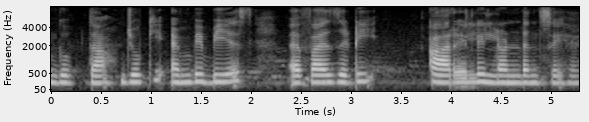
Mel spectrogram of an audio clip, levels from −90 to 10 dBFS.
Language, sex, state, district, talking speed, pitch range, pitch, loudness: Hindi, female, Uttar Pradesh, Etah, 70 wpm, 205-225 Hz, 215 Hz, -19 LUFS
